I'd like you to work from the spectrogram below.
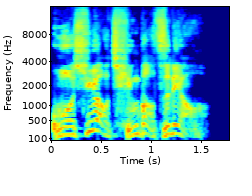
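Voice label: Chinese (Taiwan) Speech Quick Commands Need Scouting; World Of Warships; ZH TW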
